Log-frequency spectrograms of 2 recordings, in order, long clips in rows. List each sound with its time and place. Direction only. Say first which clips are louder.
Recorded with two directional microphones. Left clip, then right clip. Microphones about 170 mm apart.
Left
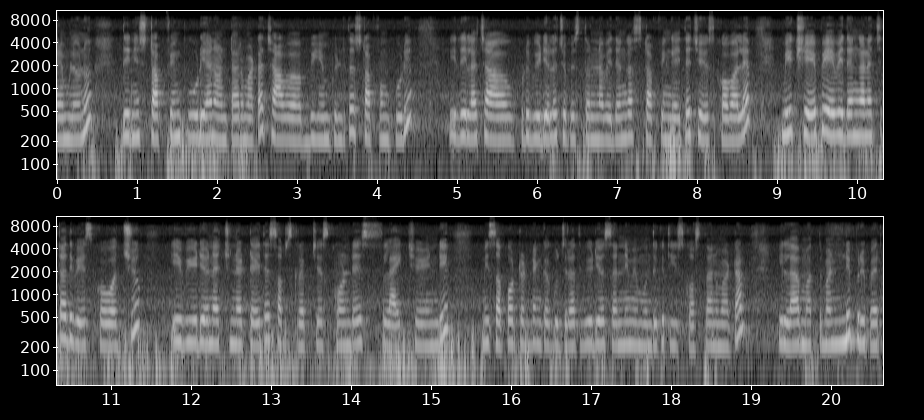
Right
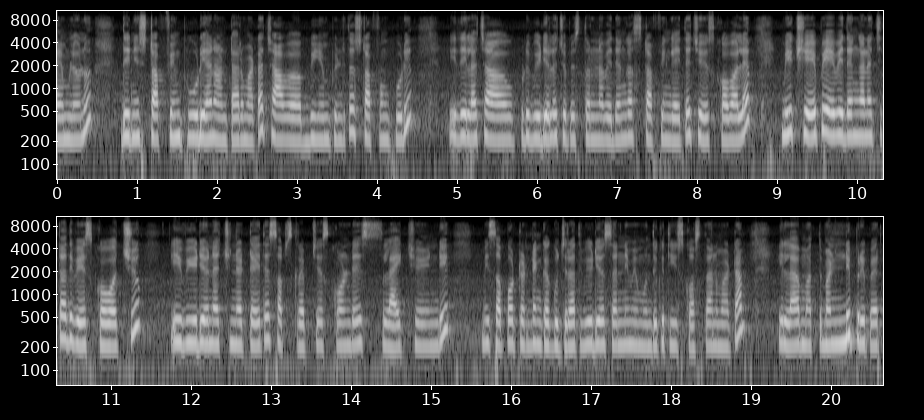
0.1 s a woman's voice: right 4 dB; 20° right (ahead or behind); by 20.6 s 35° right (ahead or behind)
